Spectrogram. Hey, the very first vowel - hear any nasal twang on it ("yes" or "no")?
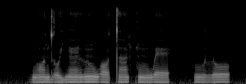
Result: yes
